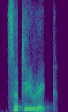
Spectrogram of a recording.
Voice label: "satyric", Indian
